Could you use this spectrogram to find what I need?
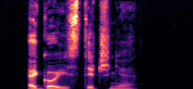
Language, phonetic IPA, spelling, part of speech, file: Polish, [ˌɛɡɔʲiˈstɨt͡ʃʲɲɛ], egoistycznie, adverb, Pl-egoistycznie.ogg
